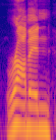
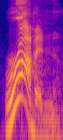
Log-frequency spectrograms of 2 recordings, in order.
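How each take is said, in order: First: The pitch stays level on the name. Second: The pitch lifts up on the name. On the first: The speaker calls it right. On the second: The speaker calls it wrong.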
